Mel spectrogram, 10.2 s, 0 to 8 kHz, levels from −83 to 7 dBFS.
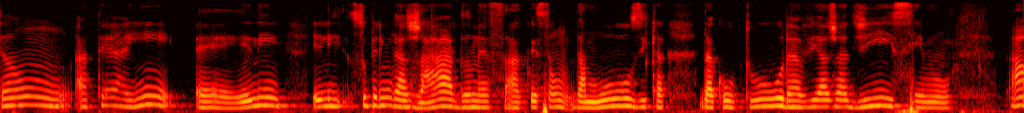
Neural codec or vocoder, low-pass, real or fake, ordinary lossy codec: codec, 16 kHz, 4 kbps, X-Codec, HuBERT features, trained on balanced general audio; 7.2 kHz; fake; none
